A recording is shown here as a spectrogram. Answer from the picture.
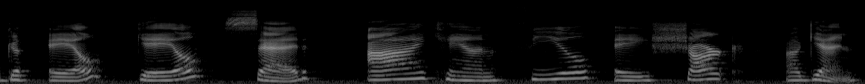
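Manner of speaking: very slow, with gaps between words; deliberate, spaced-out practice reading. Shown as a demonstration. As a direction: sound out the name, then read each word apart. Practice sentence read word by word.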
